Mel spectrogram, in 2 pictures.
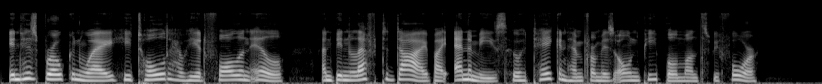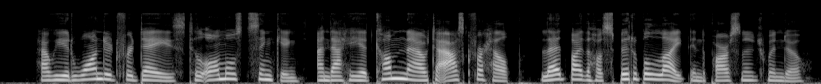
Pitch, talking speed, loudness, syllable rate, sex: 195 Hz, 205 wpm, -19 LUFS, 5.2 syllables/s, female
